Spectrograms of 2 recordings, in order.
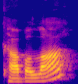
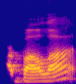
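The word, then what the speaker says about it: Kabbalah: cabala first of all it's cabala in Thea modern Israel Hebrew or it's cabala it's you can't you can't say it wrong uh well you could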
